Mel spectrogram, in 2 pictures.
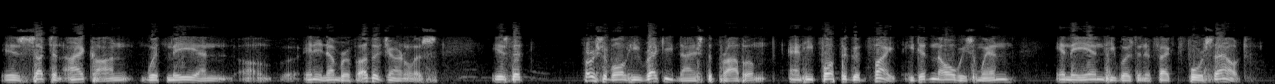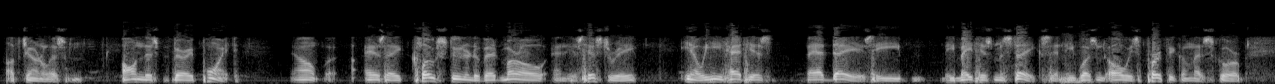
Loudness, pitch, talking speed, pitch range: -19 LUFS, 105 Hz, 185 wpm, 100-115 Hz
